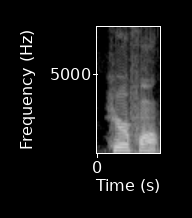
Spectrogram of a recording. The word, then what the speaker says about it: Hierophant: They say I'm supposed to say Hierophant, but I say Hierophant because in Spanish I pronounce the vowels, and in Spanish I is E, and that's why I say Hierophant.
